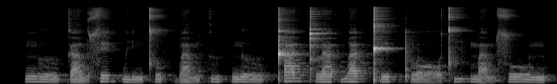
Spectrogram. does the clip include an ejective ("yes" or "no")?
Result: no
